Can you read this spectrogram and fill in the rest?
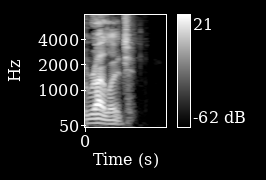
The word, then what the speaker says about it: Routledge: Did I pronounce that correctly? Is it Routledge? – Routledge.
